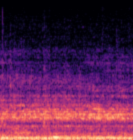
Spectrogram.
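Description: Quiet room tone with a faint steady hum; no distinct event.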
